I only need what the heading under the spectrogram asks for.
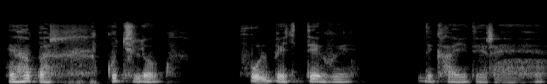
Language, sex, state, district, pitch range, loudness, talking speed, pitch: Hindi, male, Uttar Pradesh, Hamirpur, 100-120 Hz, -27 LUFS, 120 wpm, 115 Hz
